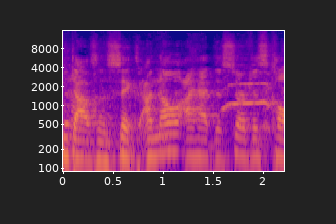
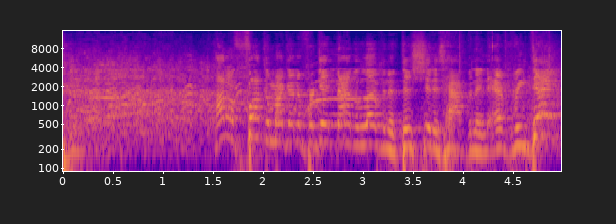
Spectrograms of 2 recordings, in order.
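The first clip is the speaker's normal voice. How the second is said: louder, rising comic outrage; exasperated rant; 7 semitones higher, 5 dB louder than usual. Acted. Fed up with plane crashes, a loud exasperated shout. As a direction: yell it in disbelief.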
